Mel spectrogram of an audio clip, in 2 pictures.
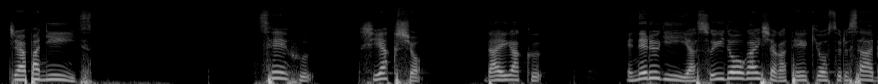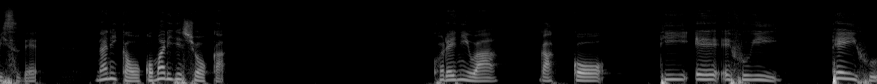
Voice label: Japanese

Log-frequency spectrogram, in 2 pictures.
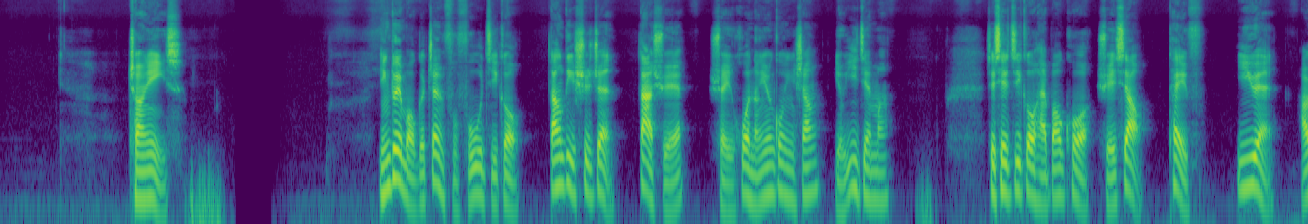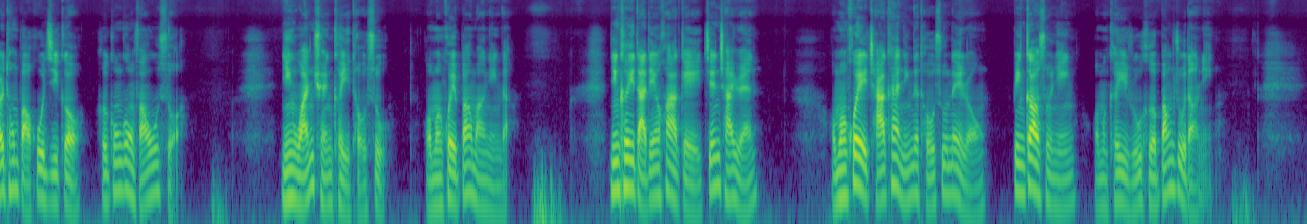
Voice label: Mandarin

